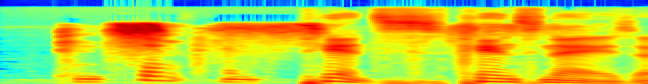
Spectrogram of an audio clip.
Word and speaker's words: pince-nez: Pinch-nays. – Let's bring back pinch-nays. – Am I not saying it right? – I'm hearing pinch. – Pinch. – Pincer. – Pince-nays. Okay, pince-nays. – Pince, yeah.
